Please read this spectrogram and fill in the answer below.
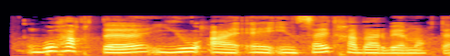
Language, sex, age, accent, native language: Uzbek, female, 25-34, Toshkent shahri, Uzbek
